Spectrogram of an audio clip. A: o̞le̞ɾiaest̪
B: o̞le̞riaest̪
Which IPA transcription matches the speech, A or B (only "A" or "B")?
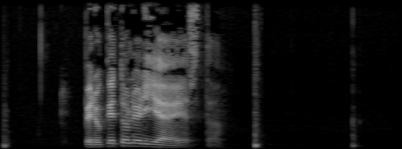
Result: A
